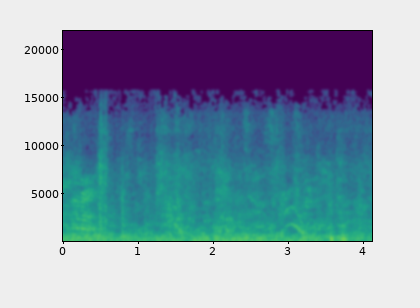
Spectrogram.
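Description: Many voices chattering in a hall, young children's high voices calling out and chattering over a general babble.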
